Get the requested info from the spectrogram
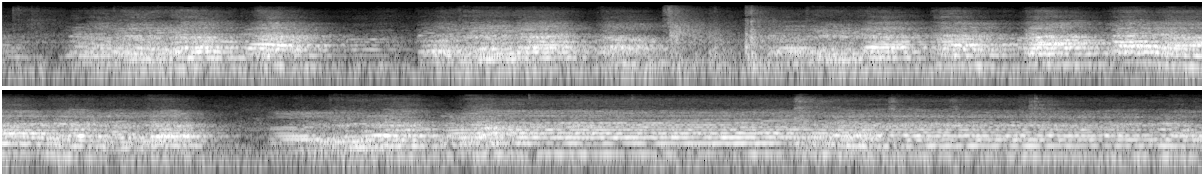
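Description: A group of voices singing a jazz tune together on scat syllables ('da-da-da'), in short phrases broken by brief gaps, then holding a long chord for the last few seconds.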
